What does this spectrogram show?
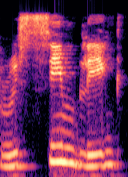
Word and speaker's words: reassembling: another, sort of like reassembling an apple that has been cut into superfine slices. Great. One more pronunciation issue. Reassembling. Reassembling. Yeah. Assembling. When it's a prefix, re will be pronounced re.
